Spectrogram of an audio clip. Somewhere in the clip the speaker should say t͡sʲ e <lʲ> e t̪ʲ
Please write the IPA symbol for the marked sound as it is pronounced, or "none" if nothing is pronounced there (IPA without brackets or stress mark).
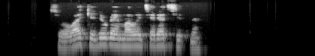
ɾʲ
